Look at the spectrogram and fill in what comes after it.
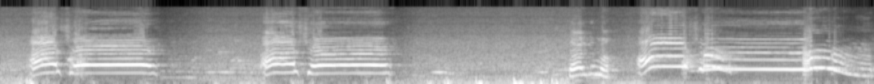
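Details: Siberian Husky female calling her owner to let her out. She gives two level, sustained howling notes about two seconds apart, then a quieter pause, then a quick run of rising yips and a longer wavering howl sliding down at the end.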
